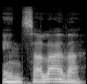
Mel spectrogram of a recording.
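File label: salad, Spanish, male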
